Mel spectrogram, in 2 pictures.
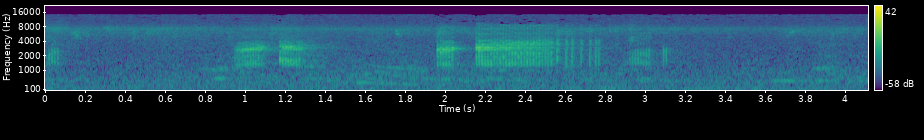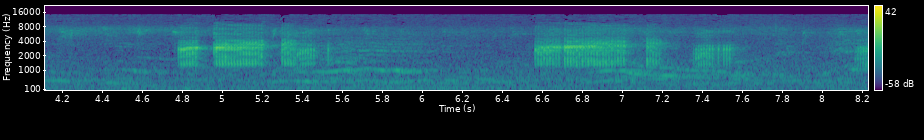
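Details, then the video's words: Frogs in the wild at Natural Bridges State Park, Santa Cruz, California: repeated raspy croaking bursts, several broken into quick pulses, arriving roughly every second or two over soft hiss. "Frogs Talking Croaking Ranitas Cantando"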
